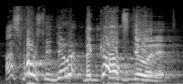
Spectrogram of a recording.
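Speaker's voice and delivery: high, loud puzzled protest; mock bewilderment. Pastor acting a confused believer facing the paradox, high and loud.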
